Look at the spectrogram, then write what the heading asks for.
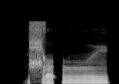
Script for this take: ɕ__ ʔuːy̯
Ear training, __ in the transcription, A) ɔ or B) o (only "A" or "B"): B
